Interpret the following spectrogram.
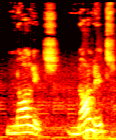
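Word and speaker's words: knowledge: नॉलेज में बहुत सारे साइलेंट लेटर्स हैं जिसमें K भी है, W भी है, D भी है. ओके, बट अभी हम फर्स्ट लेटर की बात कर रहे हैं तो इसके अंदर K साइलेंट है.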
